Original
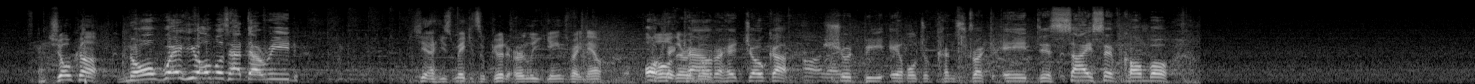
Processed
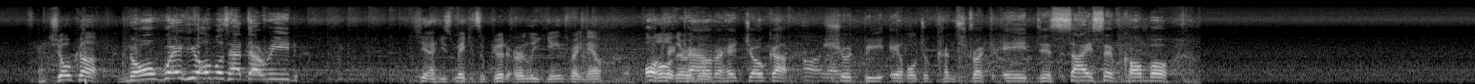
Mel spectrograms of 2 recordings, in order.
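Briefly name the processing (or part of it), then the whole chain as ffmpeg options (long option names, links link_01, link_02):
budget condenser microphone: -af "highpass=83,highshelf=frequency=6300:width_type=q:width=3:gain=11"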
